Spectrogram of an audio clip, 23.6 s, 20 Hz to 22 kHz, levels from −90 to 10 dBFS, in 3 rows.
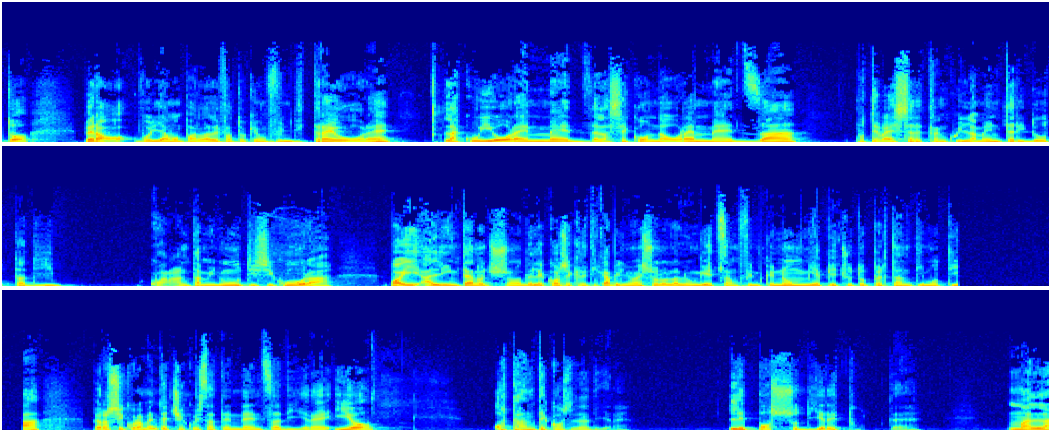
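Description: Speech cuts abruptly from 15.00 to 15.85 s in an audio dropout to a faint residue, likely a lost feed. Only hiss about 50 dB down remains, a sharp-edged, near-flat gap on waveform and spectrogram.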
